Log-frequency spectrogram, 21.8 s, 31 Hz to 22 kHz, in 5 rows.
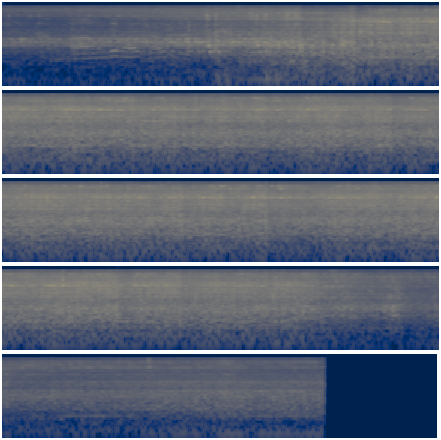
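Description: Vande Bharat Express electric multiple unit passing close by at about 110 km/h. The rush of wheels on rail builds about two seconds in, stays loud and steady for some fourteen seconds as the coaches go by, then falls away near the end.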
